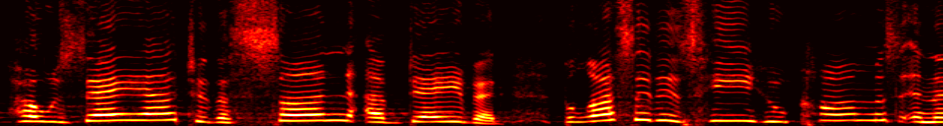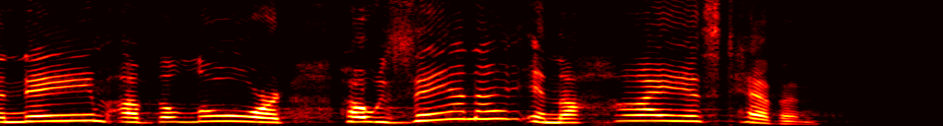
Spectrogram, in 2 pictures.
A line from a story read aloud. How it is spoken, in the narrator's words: they began shouting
